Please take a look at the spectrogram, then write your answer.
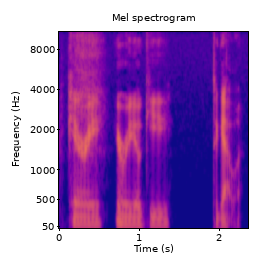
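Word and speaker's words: Cary-Hiroyuki Tagawa: Kari Hiroyuki Tagawa. Excellent Hey.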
